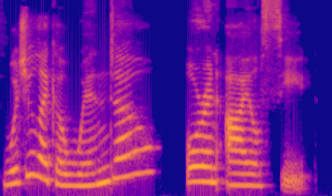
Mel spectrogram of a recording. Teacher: Notice the intonation in this sentence. When we have two things, when we're given two options, the first option goes up and the second option goes down. So it's, would you like a window or an aisle seat?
